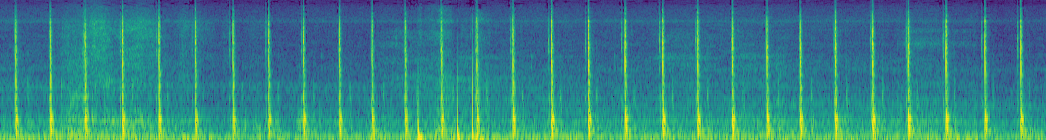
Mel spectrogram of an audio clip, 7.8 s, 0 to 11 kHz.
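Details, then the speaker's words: 2008 Chevrolet Impala, glove box removed, noise heard behind the dash: rapid even ticking about three to four per second, blend door actuator slipping its gears; noise later stopped intermittently. "now you can hear the noise I was talking about which is right back in here and I can feel it"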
